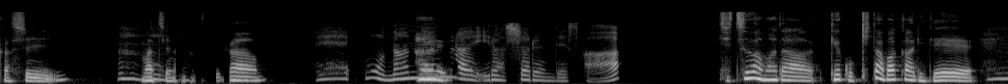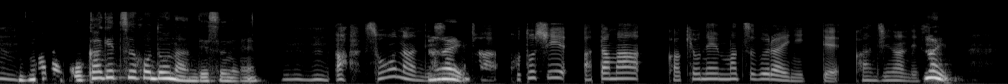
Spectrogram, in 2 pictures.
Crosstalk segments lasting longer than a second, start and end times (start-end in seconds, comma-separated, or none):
none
